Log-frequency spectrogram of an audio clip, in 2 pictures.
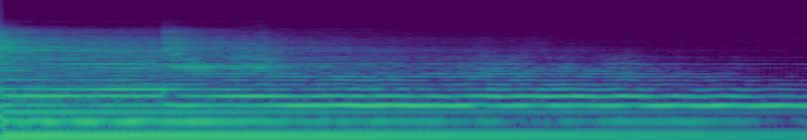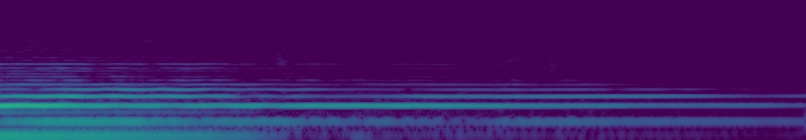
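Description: The final chord of a rock song on distorted electric guitar with effects, over a low bass note. It is struck at the start and again about a second in, then left to ring out, fading slowly away to silence.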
